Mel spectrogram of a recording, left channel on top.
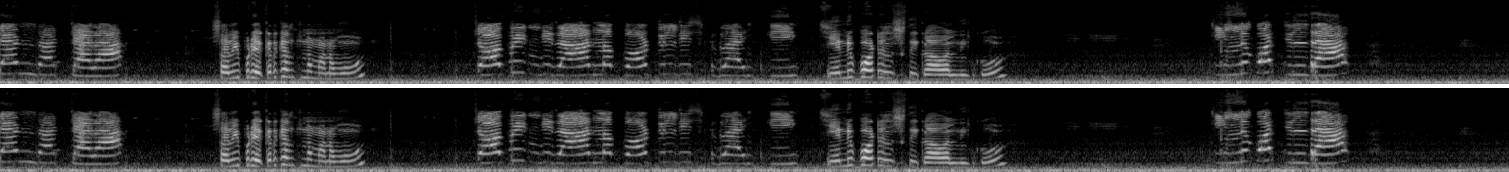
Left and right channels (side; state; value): both; identical; correlation 1.00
